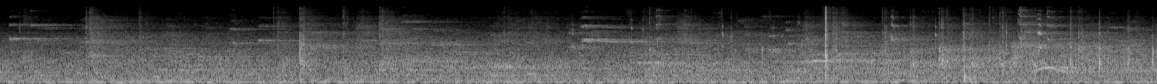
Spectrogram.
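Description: Badminton doubles rally: sharp racket-on-shuttlecock hits a few seconds apart, coming quicker near the end, with short squeaks of court shoes on the mat, over a steady low hum.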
